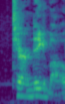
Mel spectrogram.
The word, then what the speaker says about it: Terranigma: Maybe you can help me play pronouncing of this. – Terranigma? – Terranigma, okay, alright.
